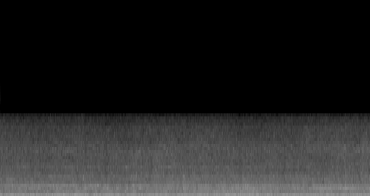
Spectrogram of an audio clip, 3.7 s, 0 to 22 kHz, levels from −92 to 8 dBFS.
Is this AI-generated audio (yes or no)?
yes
